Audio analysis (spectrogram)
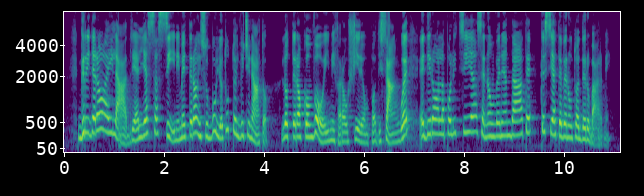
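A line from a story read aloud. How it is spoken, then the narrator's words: Horrible shriek. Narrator (Italian): rispose Gride ... con un orribile grido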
